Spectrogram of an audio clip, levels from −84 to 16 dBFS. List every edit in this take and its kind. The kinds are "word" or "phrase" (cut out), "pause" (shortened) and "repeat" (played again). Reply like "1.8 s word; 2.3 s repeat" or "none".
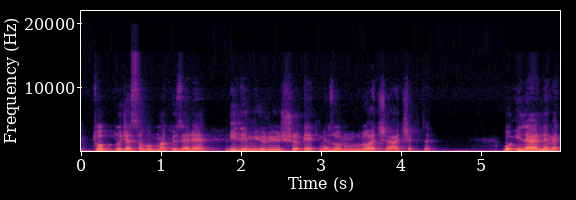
1.8 s word; 2.8 s word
